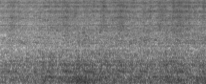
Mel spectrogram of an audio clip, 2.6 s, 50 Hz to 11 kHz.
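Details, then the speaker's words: 2004 Chevrolet Suburban, passenger-side front wheel spun by hand with the car lifted, before the brakes are removed. A continuous rough growl; owner suspects the wheel bearings on this side are shot, not yet confirmed. "So I'm kind of thinking this one, the bearings are shot on this side."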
